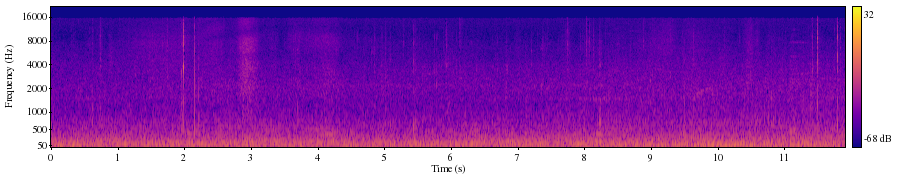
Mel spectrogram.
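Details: Low rumbling handling noise with a few soft clicks and taps; no animal calls.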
